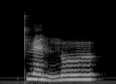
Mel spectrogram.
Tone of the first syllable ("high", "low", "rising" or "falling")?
falling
